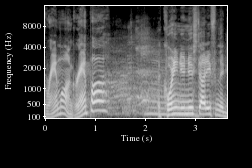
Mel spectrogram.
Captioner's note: audience murmurs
